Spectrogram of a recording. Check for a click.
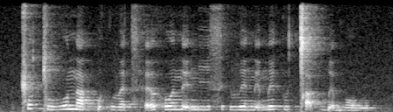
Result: present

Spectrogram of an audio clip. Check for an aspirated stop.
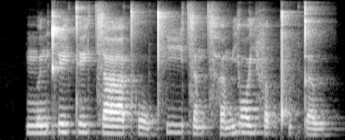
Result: present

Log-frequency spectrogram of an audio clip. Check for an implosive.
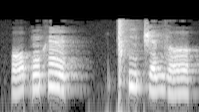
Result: absent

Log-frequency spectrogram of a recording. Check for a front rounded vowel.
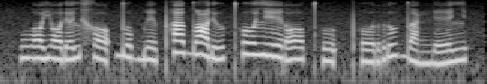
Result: absent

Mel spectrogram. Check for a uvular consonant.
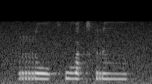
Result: absent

